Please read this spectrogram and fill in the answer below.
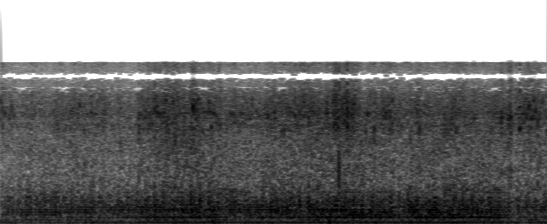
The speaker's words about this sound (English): The scout planes are coming straight here, all right.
